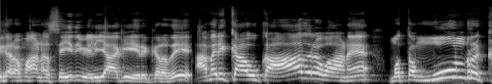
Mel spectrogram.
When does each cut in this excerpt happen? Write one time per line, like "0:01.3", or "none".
0:01.9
